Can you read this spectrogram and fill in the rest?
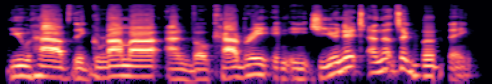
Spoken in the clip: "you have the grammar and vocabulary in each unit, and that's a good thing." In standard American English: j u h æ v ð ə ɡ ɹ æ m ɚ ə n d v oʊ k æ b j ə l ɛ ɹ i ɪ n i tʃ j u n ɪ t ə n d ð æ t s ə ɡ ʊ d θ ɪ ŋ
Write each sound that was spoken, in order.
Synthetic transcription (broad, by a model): j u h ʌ v ð ə ɡ ɹ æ m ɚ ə n v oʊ k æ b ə ɹ i ɪ n i tʃ j u n ɪ t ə n ð æ t s ə ɡ ʊ d θ ɪ ŋ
